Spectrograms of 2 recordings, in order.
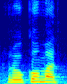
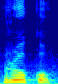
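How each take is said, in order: First: "روکو مت" said together, then a stop; pause after روکو مت. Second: "روکو" said alone, then a clear stop; pause after روکو. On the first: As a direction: break only after "روکو مت". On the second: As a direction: break right after "روکو". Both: Shown as a demonstration. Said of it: "دوبارہ کوٹ کرتی ہوں".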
